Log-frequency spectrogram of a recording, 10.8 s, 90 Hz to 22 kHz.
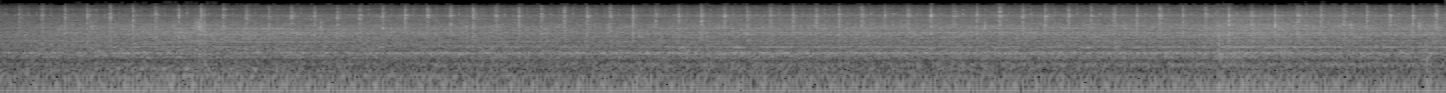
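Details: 1999-2006 GMT800 Silverado/Sierra V8 with a broken front bolt: rapid light ticking over a steady idle that follows engine speed; exhaust leak, ticking at idle.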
